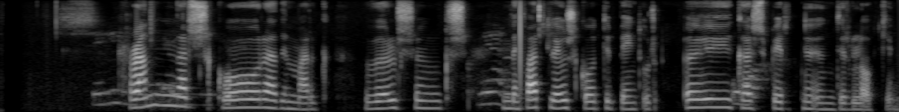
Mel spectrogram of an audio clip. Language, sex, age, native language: Icelandic, female, 30-39, Icelandic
